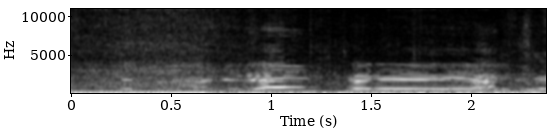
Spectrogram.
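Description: Protest marchers shouting a slogan in loud, drawn-out calls, starting about a second in, over a low rumble of road traffic that is strongest near the start.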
